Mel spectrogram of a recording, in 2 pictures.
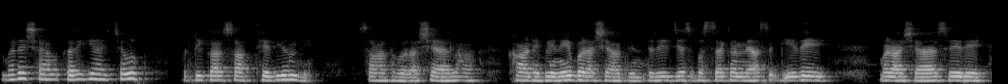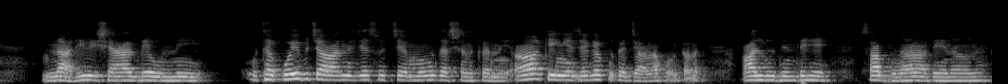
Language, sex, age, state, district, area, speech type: Dogri, female, 60+, Jammu and Kashmir, Jammu, urban, spontaneous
